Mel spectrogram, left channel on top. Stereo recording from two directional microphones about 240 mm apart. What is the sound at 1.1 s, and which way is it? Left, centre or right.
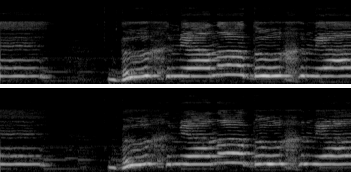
Female singing, left.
